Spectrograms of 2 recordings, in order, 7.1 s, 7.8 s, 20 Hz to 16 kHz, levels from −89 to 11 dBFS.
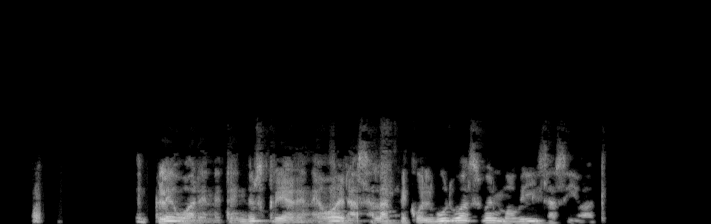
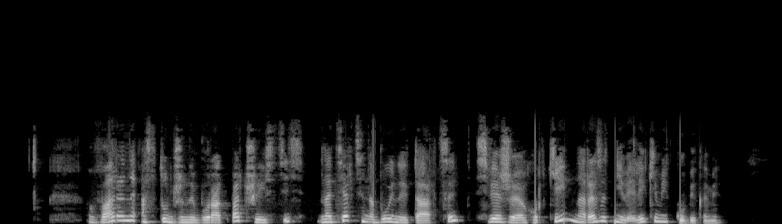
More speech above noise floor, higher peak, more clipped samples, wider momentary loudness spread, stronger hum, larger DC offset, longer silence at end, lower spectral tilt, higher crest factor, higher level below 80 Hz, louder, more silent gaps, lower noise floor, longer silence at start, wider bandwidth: first, over 73 dB vs 58 dB; about the same, 0 dBFS vs -2 dBFS; neither; first, 16 LU vs 6 LU; neither; neither; first, 1.05 s vs 0.6 s; first, -8 dB/octave vs -6.5 dB/octave; about the same, 18 dB vs 16 dB; second, -66 dBFS vs -54 dBFS; about the same, -17 LUFS vs -17 LUFS; first, 0.46-0.58 s, 0.64-1.36 s, 1.51-1.55 s vs none; first, under -90 dBFS vs -75 dBFS; second, 0.35 s vs 0.9 s; second, 6 kHz vs 7.4 kHz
